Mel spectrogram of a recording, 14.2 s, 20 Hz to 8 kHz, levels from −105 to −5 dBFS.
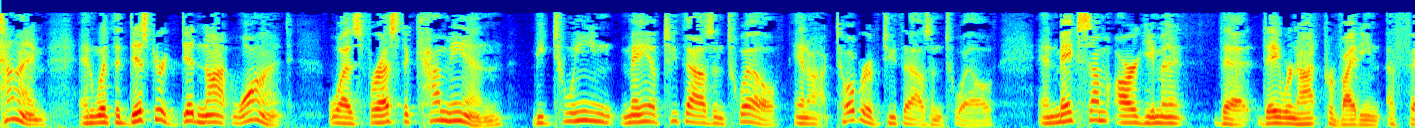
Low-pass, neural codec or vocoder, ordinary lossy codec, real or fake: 7.2 kHz; codec, 16 kHz, 0.8 kbps, ZipCodec; MP3, 24 kbps; fake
